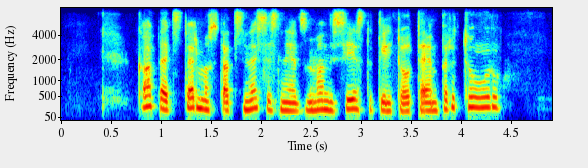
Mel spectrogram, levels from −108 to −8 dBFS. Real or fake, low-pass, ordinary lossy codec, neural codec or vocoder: fake; 7.2 kHz; Opus, 16 kbps; codec, 16 kHz in and 24 kHz out, 2.2 kbps, FireRedTTS-2 codec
